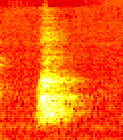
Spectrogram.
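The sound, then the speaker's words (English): A single muffled bark from the speaker's dog, a short burst that fades quickly into quiet. No one speaks. “Now, do you hear my dog back there?”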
